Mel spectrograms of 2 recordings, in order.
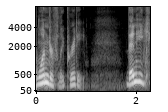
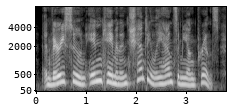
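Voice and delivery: ordinary delivery, nothing marked

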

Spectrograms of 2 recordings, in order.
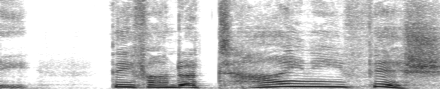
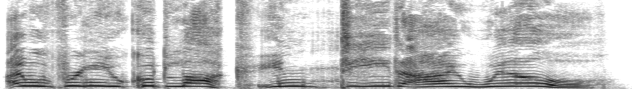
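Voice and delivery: small high fish voice, eager promise; 8 semitones higher than usual. Acted. Little fish promises the brothers luck, high eager voice. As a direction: coax them earnestly, pitched high.

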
